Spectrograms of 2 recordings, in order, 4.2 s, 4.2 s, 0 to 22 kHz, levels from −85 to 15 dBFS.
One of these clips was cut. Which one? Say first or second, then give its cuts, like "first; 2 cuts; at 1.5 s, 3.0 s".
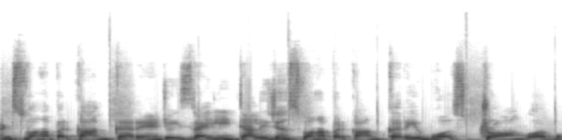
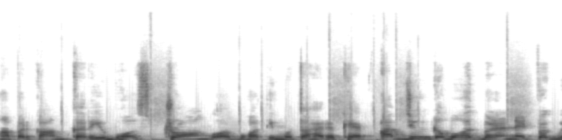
second; 1 cut; at 2.8 s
